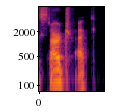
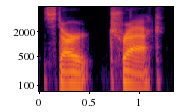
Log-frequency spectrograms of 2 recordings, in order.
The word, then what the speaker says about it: Star Trek: Strangely, he makes the rare mistake of mispronouncing Star Trek as he pronounces it Star Track.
